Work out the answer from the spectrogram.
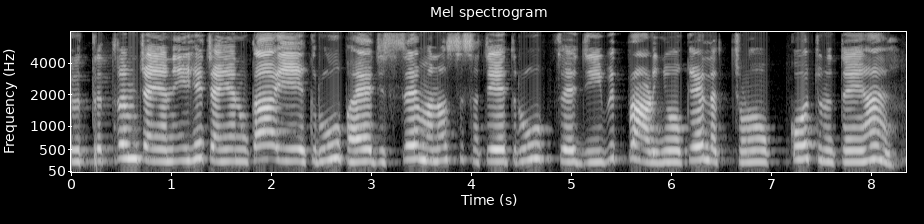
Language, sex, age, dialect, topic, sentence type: Hindi, female, 31-35, Awadhi Bundeli, agriculture, statement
